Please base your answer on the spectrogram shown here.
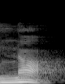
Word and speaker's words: gnaw: So the first word is na. G is silent.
